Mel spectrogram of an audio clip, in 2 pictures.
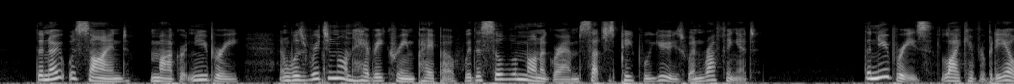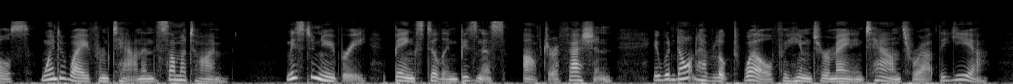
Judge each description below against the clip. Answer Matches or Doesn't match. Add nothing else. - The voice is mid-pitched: Matches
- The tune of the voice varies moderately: Doesn't match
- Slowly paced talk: Doesn't match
